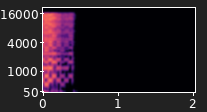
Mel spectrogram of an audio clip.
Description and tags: A retro video game menu select sound effect. Played when a player selects a menu option.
